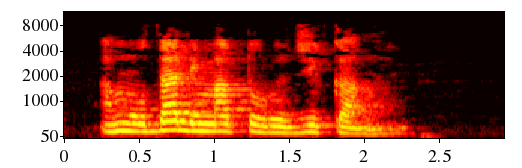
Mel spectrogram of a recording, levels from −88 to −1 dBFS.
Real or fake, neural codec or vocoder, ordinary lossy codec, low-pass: real; none; MP3, 32 kbps; 10.8 kHz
